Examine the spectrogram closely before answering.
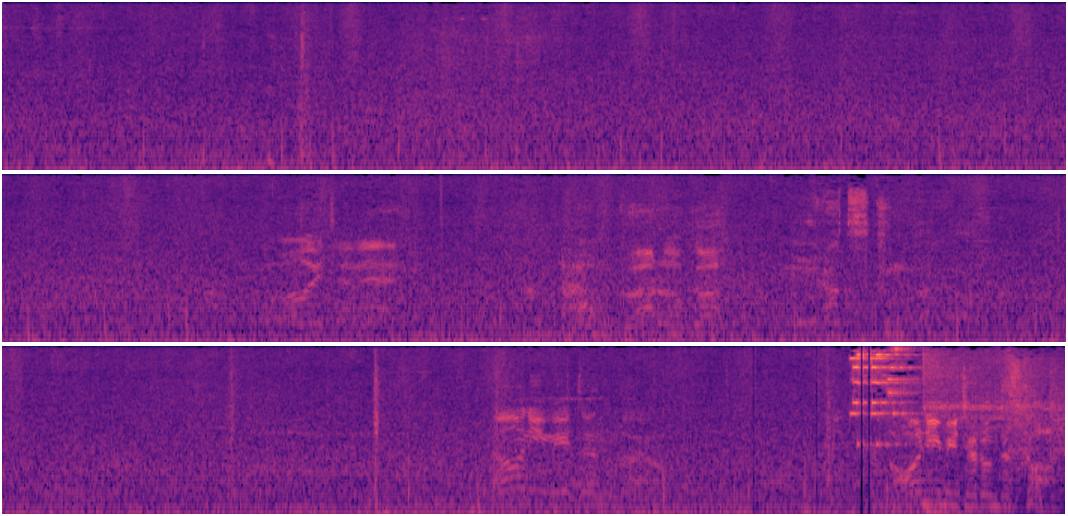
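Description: Footsteps run quickly on pavement.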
